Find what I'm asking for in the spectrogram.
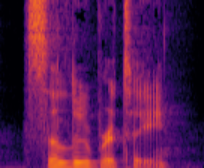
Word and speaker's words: salubrity: Its 6 points symbolize transportation, labor, commerce, finance, populousness, and salubrity. What does that mean? Hold on. – Are you saying that word right? – Salubrity.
